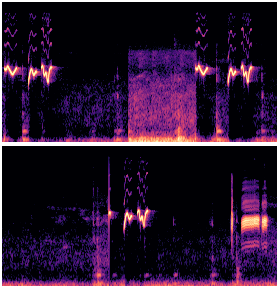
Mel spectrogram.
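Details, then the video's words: ["Male common rosefinch in 'chế cựa' song: bright undulating whistles in short clustered phrases, repeated several times with pauses, with a brief rustling noise burst midway and scattered ticks."] "tiếng chim ngũ sắc hót - chim ngũ sắc trống hót chế cựa hai"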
